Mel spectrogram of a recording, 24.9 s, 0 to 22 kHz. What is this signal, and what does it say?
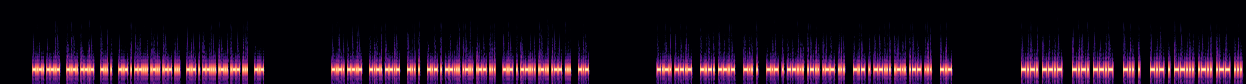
Morse code, heard as a keyed tone, about 50 wpm, 700 Hz. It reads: CQ CQ DE KE7LWS KE7LWS K CQ CQ DE KE7LWS KE7LWS K CQ CQ DE KE7LWS KE7LWS K CQ CQ DE KE7LWS
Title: Speed-Racing Common QSO Phrases - 40wpm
